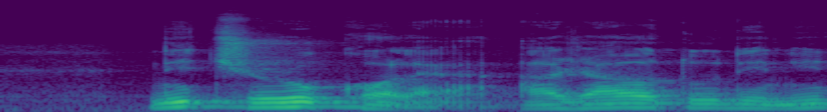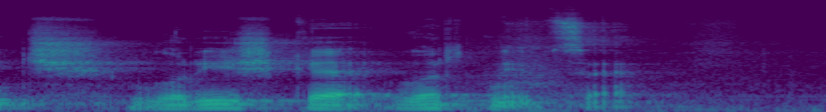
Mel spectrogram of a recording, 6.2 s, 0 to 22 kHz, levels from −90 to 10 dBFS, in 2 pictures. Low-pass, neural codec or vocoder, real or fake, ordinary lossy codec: 19.8 kHz; none; real; none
